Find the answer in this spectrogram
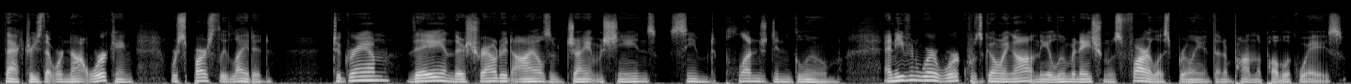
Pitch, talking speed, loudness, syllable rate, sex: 130 Hz, 180 wpm, -18 LUFS, 5.5 syllables/s, male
